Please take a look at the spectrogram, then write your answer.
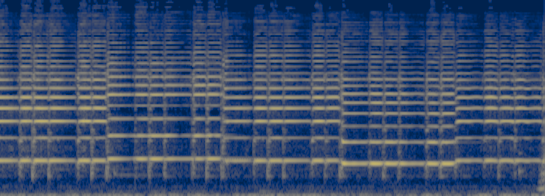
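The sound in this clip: A violin plays the first variation of a catchy tune, a brisk solo line of short, bright notes, some repeated and some stepping in pitch, with no talk.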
